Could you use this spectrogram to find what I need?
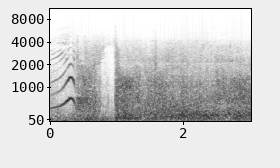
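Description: Water rushes and splashes under a board.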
